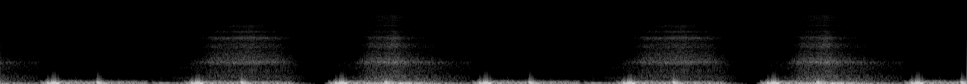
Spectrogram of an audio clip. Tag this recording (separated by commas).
Snort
